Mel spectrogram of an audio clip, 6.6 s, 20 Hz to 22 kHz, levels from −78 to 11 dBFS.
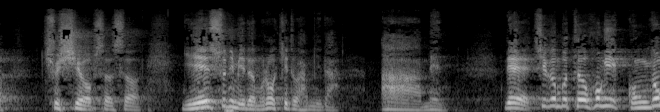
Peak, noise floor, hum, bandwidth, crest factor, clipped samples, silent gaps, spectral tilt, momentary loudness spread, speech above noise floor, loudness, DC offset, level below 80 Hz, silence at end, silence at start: -2 dBFS; -50 dBFS; none; 16 kHz; 18 dB; under 0.1%; none; -5 dB/octave; 19 LU; 32 dB; -18 LUFS; under 0.1%; -46 dBFS; 0 s; 0 s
